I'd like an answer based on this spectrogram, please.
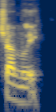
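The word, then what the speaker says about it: Cholmondeley: a very very strange English name but it's pronounced Chumley what does that mean it's a name it's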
